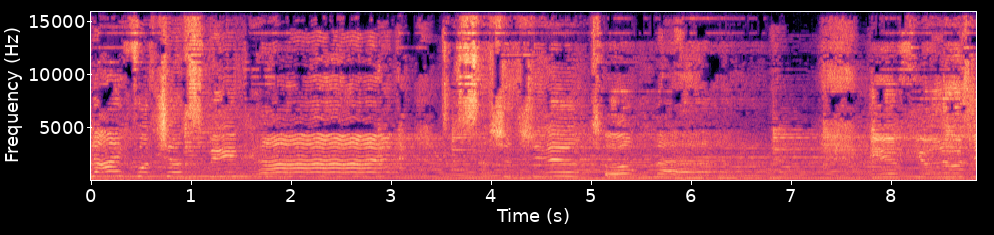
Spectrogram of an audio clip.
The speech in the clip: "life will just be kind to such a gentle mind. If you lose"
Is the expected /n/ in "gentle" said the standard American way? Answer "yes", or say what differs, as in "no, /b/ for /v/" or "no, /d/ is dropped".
no, /l/ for /n/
